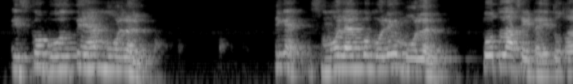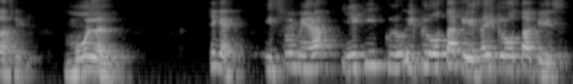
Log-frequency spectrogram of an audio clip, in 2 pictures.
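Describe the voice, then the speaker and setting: A high-voiced man lectures on chemistry, firing questions at his class and joking as he works through formulas. He sounds set back from the mic, and the room rings with echo. His delivery stays a classroom lecture throughout. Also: a bit bright. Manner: drills formulas, quizzes students, jokes. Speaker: chemistry teacher. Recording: echoey room, mic at a distance.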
